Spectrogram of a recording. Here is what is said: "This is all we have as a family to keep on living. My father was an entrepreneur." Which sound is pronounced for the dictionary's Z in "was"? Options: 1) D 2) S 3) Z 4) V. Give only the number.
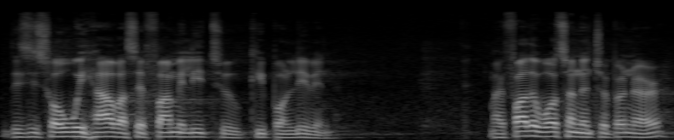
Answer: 2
